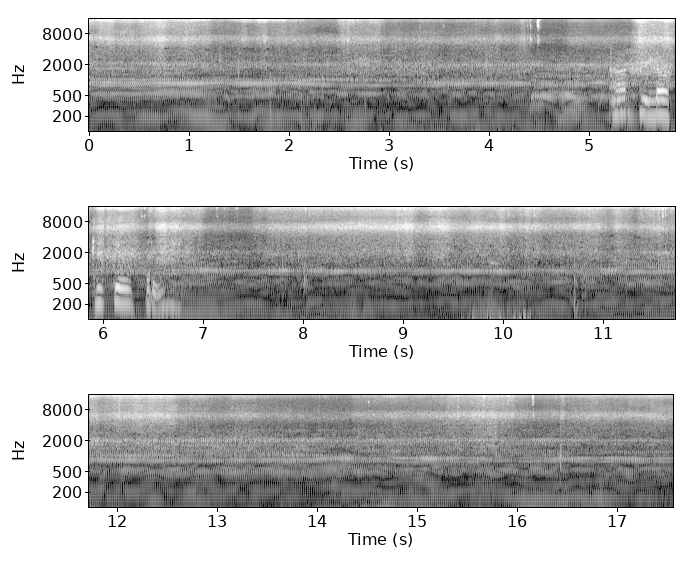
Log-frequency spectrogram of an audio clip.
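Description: A pressure sprayer hisses as it mists a fine spray.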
